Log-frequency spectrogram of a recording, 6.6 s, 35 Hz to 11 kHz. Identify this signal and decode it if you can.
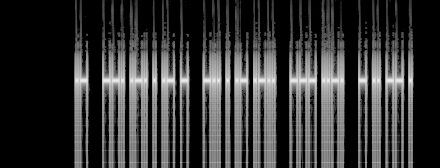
Morse code, heard as a keyed tone, about 34 wpm, 700 Hz. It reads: A GREAT DEAL OF TIME
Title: Sets of 5 Words Encore2 35wpm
